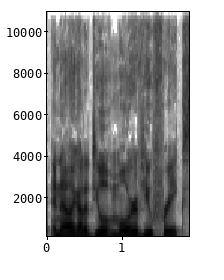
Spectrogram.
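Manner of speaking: fed-up acted whine; exasperated rant. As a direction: build in pitch to an indignant question. Character rants at the horde.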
